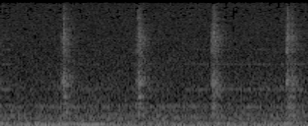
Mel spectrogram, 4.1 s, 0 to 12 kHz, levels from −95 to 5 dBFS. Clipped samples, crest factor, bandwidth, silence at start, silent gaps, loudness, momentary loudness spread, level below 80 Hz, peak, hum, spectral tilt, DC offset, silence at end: under 0.1%; 20 dB; 11.5 kHz; 0 s; none; -50 LUFS; 7 LU; -56 dBFS; -30 dBFS; none; -2.5 dB/octave; under 0.1%; 0 s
